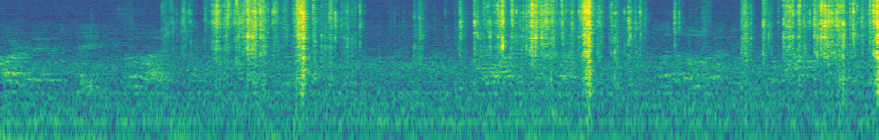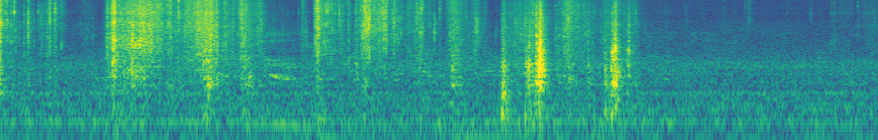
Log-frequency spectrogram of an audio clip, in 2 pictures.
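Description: Foil wrappers of Panini Prizm baseball card packs being torn open and crinkled, in repeated bursts of crackling about every two seconds.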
